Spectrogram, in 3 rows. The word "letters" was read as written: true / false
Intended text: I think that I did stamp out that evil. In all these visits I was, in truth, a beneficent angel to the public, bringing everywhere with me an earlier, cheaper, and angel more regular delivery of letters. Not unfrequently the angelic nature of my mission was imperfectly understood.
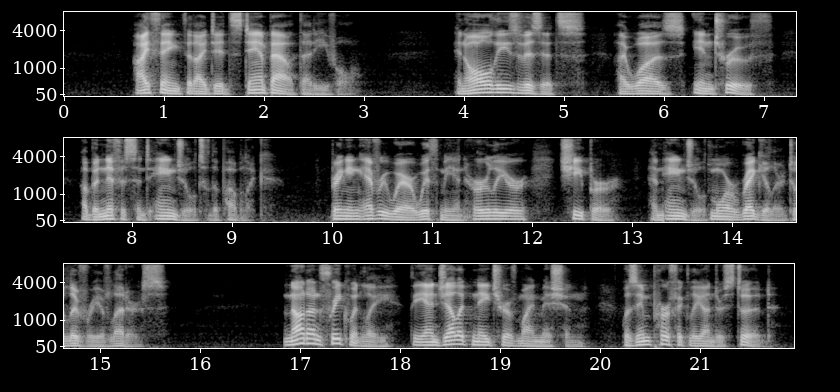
true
